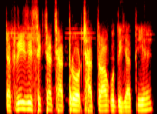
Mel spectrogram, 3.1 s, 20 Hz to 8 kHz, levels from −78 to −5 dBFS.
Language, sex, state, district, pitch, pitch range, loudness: Hindi, male, Uttar Pradesh, Budaun, 135 Hz, 130-150 Hz, -16 LUFS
